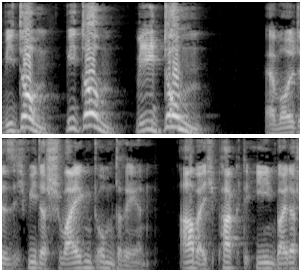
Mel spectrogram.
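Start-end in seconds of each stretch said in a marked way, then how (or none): 0.0-2.1 loud, high exclamations of scorn; shouted, exasperated insult; furious repetition. A narrator's reading. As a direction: hammer out each repeat in rage. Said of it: "schrie ich, vor Zorn zitternd".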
